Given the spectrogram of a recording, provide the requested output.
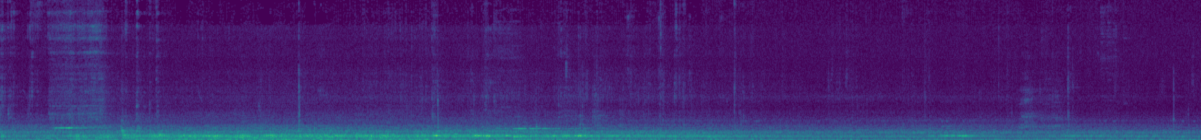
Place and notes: Tallinn, Baltijaam railside fence - Tallinn, Baltijaam railside fence (recorded w/ kessu karu)
hidden sounds, resonance inside two sections of a metal fence along tracks at Tallinns main train station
